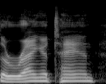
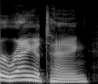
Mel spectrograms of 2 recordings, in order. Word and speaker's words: orangutan: It's not It's not orangutang. Orang I can't even say it. Orangutan.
